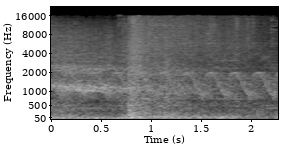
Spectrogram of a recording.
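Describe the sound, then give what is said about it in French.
Car horns blare from crashed cars after a police car hits a lamppost, overlapping as loud, continuous honking tones that waver and sweep in pitch toward the end. “Maintenant, toutes les voitures accidentées klaxonnent. Toutes les voitures qui peuvent encore rouler klaxonnent.”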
